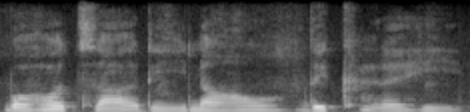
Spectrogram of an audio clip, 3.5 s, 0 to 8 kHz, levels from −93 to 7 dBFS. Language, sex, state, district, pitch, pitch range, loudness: Hindi, female, Madhya Pradesh, Bhopal, 190 Hz, 185-200 Hz, -18 LUFS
